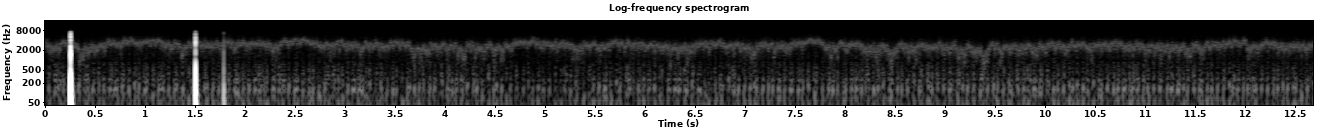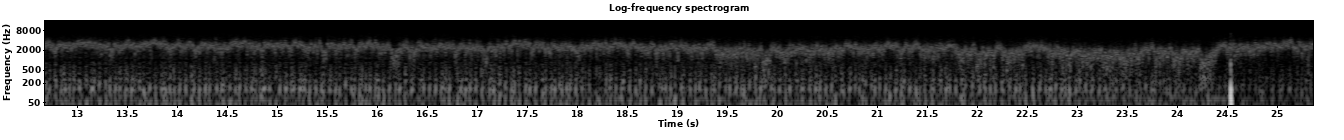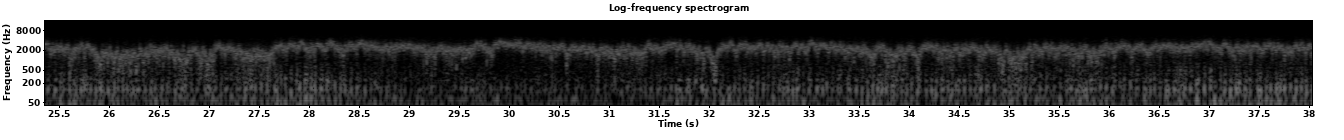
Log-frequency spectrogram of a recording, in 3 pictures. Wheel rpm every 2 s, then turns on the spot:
220, 190, 110, 170, 230, 230, 230, 230, 230, 230, 230, 220, 230, 240, 230, 230, 230, 230, 230.
none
